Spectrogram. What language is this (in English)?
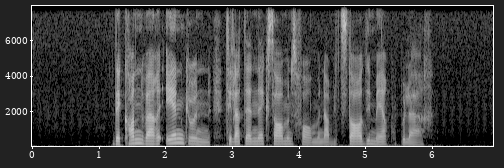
Norwegian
